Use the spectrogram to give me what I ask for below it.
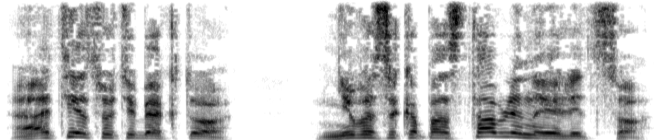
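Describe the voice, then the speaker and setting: A man voicing an irascible old male Finnish baron who shouts, scoffs and chokes with rage. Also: on the high side, big pitch swings, fairly quick, no room sound, clean studio sound, voice pushed up. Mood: mocking. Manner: shouting, scornful, choking with rage.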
